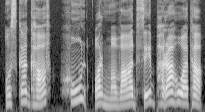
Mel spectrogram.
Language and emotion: Hindi, disgusted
